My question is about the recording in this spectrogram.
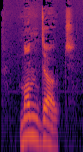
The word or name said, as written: monddood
